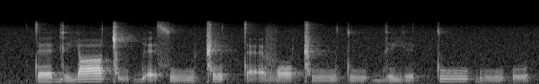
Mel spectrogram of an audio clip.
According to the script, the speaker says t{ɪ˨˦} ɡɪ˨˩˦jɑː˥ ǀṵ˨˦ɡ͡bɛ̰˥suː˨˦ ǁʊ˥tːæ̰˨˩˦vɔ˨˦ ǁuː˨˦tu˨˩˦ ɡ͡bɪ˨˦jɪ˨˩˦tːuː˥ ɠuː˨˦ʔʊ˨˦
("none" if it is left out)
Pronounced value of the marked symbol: ɛ˨˦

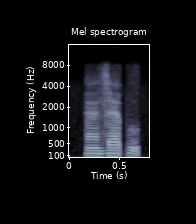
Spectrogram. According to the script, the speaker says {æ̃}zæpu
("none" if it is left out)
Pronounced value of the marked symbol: æ̃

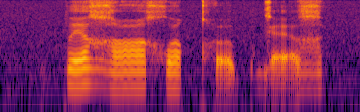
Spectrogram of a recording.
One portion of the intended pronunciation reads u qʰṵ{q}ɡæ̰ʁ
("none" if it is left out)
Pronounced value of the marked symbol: p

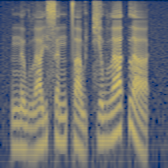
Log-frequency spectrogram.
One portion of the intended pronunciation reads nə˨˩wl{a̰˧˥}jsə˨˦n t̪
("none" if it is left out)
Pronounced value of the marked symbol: a˨˦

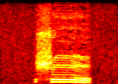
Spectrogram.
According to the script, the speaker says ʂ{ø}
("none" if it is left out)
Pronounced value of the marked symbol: ø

